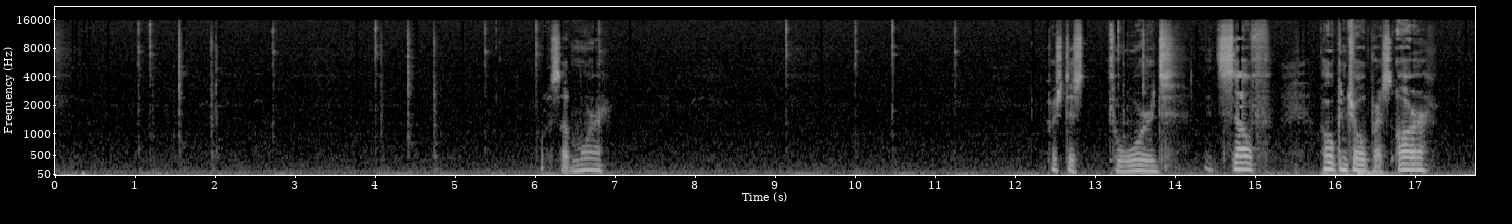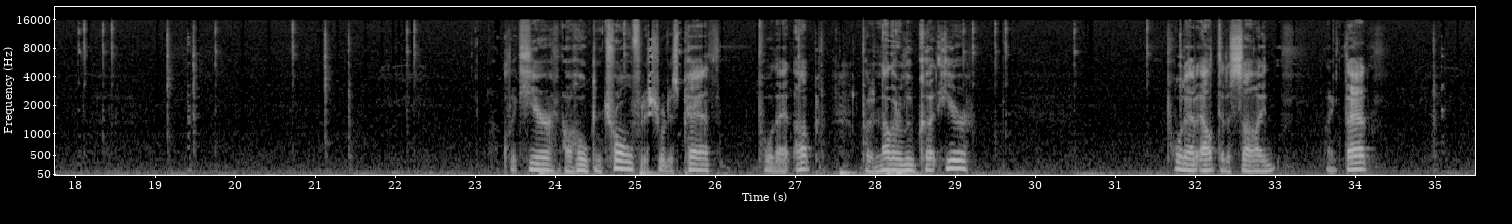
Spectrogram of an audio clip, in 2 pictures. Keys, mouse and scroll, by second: 1.0 click, 1.1 click, 1.5 middle click, 2.7 click, 4.4 middle click, 5.4 middle click, 6.0 click, 6.8 click, 10.0 click, 13.6 middle click, 16.3 ctrl+r, 17.4 scroll up 1, 18.1 click, 18.3 click, 18.4 double click, 18.7 scroll up 1, 19.1 middle click, 19.7 double click, 21.4 middle click, 22.1 click, 24.7 ctrl+click, 25.5 click, 27.0 middle click, 28.1 ctrl+r, 29.1 click, 29.2 click, 29.5 click, 29.6 double click, 30.4 double click, 31.8 middle click.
